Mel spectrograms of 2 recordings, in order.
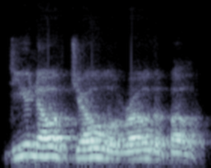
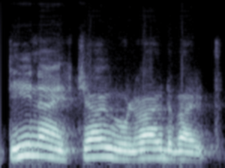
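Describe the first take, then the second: First: American O's in Joe, row and boat; American accent. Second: British O's in Joe, row and boat; British accent. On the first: American teacher demonstrating the O sound. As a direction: read it with American vowels. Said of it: "So I would say". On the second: British teacher reading the sentence on request. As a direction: read it with British vowels. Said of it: "how would you say that?". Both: Shown as a demonstration.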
